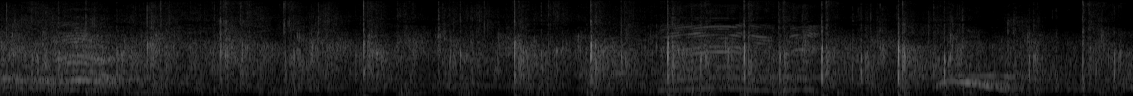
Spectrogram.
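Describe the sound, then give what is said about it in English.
An audience at a sermon claps steadily throughout, a dense wash of many hands with a few sharper claps standing out, while scattered voices and shouts rise over it. “Some of you are really clapping because you're ready to go home.”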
